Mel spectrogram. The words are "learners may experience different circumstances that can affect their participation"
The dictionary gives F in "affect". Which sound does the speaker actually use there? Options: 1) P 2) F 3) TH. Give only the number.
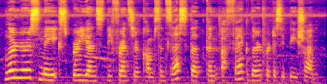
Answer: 2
